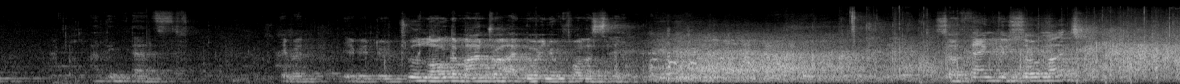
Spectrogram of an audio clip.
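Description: An elderly man speaks calmly through a microphone and loudspeakers.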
